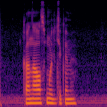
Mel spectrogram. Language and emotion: Russian, neutral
